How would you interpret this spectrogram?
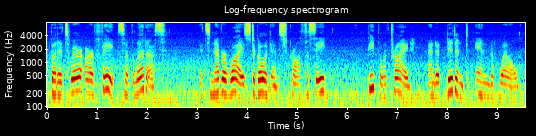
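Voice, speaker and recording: Older mage mother, played by a woman: dark soft tone, compassionate, resolute, fatalistic, measured audio drama delivery, slight background noise. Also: medium pitch, close to an everyday voice, poor audio. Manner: measured, earnest, solemn.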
